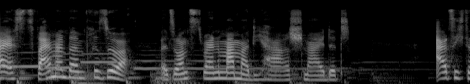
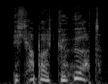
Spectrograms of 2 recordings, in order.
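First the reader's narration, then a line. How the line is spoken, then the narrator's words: Whispered. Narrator (German): flüsterte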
